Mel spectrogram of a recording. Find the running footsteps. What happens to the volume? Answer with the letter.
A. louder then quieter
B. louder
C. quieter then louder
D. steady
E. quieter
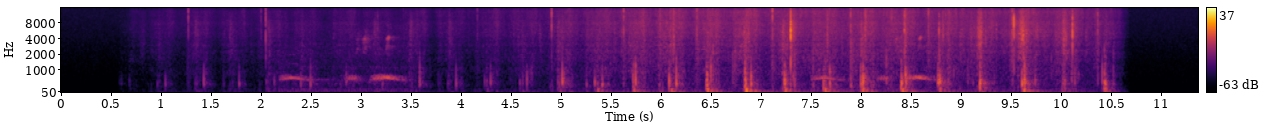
B.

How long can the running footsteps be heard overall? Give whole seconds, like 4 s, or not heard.
10 s.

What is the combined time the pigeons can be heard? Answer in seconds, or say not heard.
3 s.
